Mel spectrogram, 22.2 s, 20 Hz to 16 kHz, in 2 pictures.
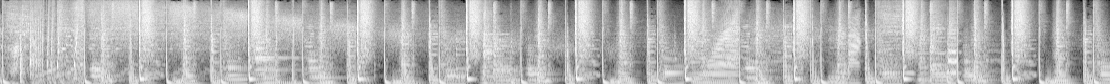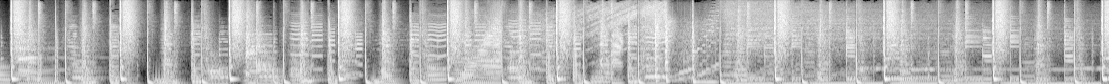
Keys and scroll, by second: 9.5 ctrl+c, 9.7 ctrl+v.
